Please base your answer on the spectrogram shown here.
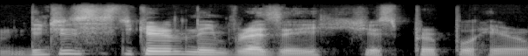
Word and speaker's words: Reze: But Reze, which is, by the way, that is the correct pronunciation, because that's how it says in Japanese.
